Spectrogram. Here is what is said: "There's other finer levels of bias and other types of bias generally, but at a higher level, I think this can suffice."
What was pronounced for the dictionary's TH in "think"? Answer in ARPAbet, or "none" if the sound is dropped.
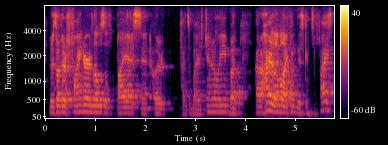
TH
